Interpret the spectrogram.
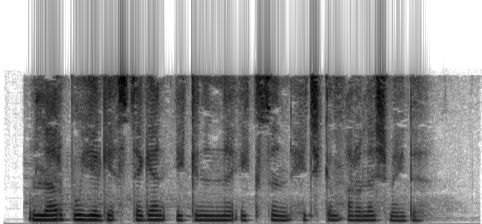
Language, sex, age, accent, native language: Uzbek, female, under 19, Sirdaryo, Uzbek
